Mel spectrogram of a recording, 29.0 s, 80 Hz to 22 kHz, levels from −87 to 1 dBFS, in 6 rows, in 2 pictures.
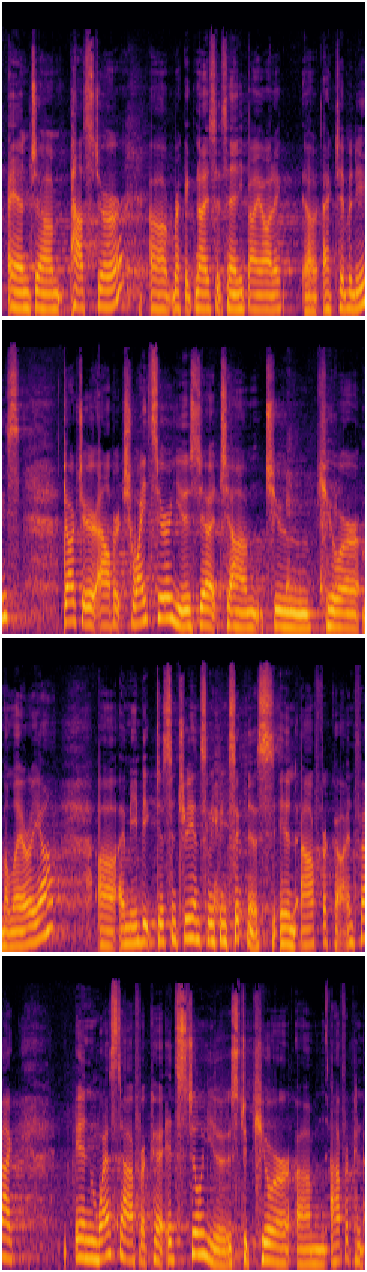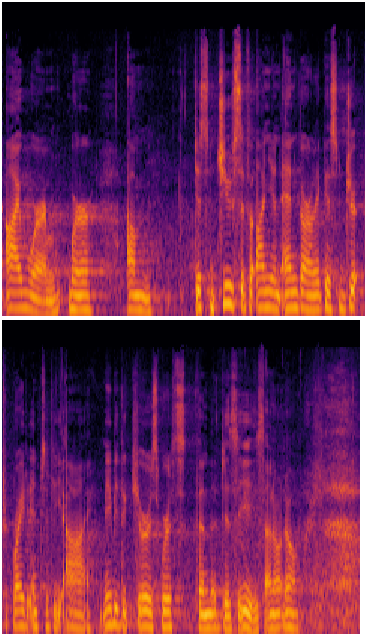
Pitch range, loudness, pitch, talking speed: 145-180 Hz, -19 LUFS, 160 Hz, 135 wpm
